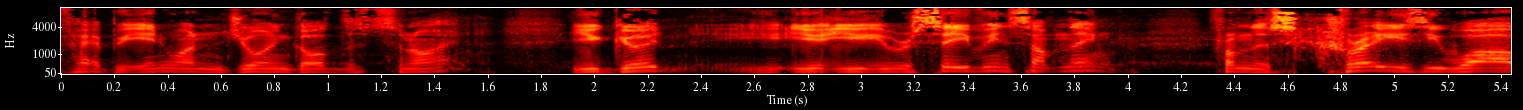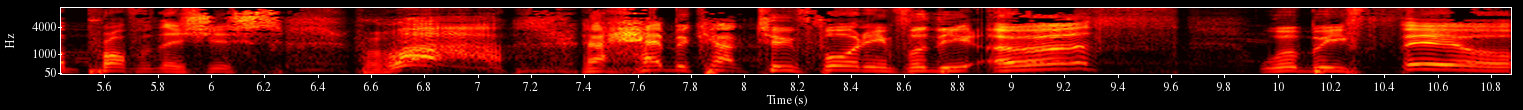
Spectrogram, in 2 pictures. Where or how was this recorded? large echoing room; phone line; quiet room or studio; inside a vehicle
large echoing room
